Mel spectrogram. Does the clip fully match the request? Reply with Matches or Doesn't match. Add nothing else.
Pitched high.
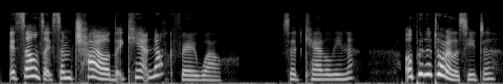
Matches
